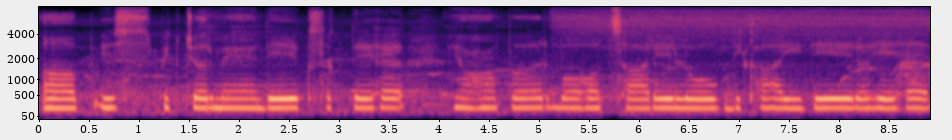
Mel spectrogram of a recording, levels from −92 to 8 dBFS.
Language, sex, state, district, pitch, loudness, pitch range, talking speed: Hindi, female, Himachal Pradesh, Shimla, 205 Hz, -15 LUFS, 200-210 Hz, 105 wpm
